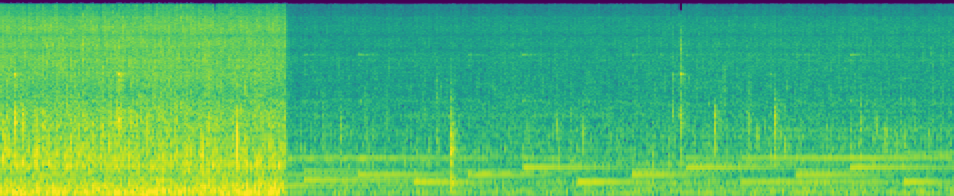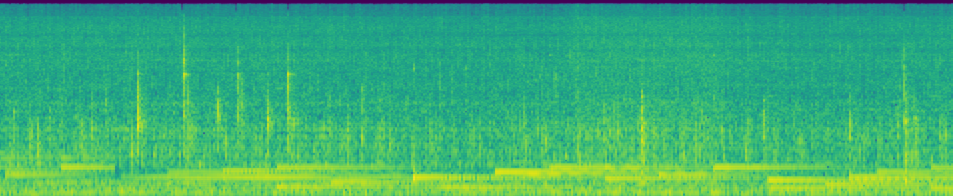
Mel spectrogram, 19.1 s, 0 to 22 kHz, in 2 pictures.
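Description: About 1.3 liters of water boils hard in a pot for Korean beef seaweed soup, a dense bubbling rush for the first few seconds before soft music takes over.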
